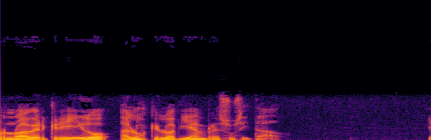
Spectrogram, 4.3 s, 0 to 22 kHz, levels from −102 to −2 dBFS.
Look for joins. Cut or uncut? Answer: cut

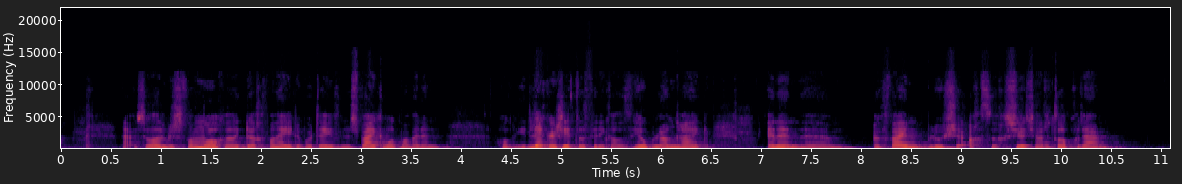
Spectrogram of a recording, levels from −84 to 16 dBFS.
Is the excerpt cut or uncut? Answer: uncut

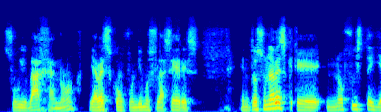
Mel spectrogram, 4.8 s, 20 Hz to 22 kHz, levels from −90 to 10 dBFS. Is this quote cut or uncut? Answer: cut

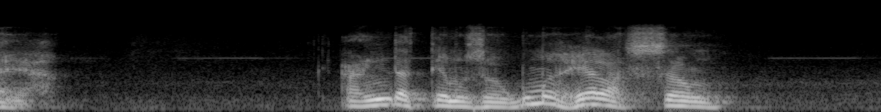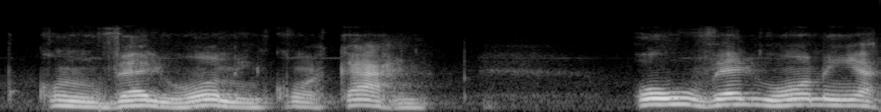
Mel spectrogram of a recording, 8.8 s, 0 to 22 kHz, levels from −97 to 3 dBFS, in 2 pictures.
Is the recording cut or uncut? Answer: uncut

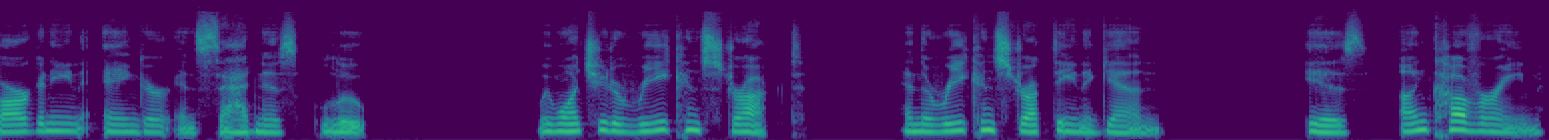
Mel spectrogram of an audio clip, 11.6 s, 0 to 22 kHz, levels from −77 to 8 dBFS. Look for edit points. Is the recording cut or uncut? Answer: uncut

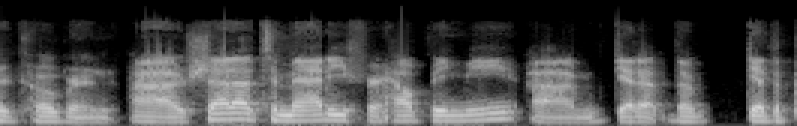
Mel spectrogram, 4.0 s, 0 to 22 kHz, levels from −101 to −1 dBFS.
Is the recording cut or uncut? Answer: uncut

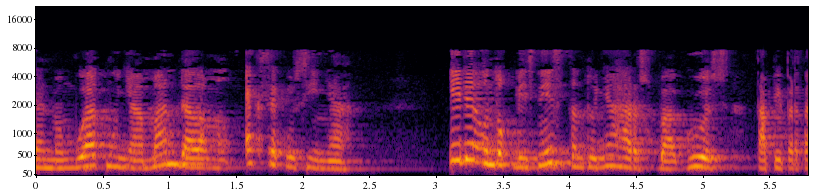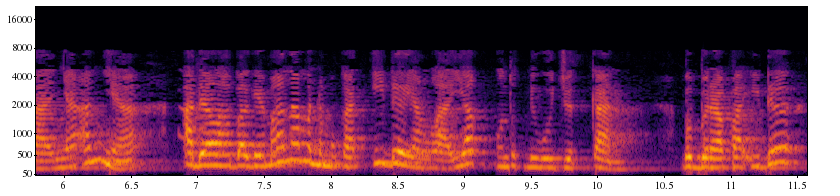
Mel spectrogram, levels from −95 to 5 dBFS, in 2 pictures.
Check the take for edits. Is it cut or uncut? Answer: uncut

